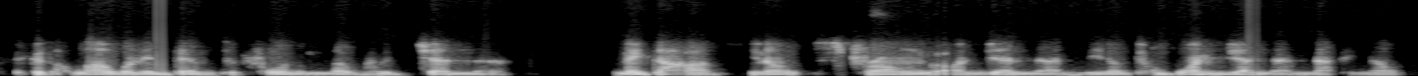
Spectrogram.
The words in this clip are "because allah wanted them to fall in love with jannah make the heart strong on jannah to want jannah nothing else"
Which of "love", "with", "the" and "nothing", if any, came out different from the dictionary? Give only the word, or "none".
none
